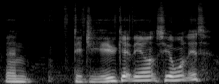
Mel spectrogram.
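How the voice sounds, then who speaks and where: A man's voice: high voice, lively intonation, moderate pace, vocal fry, a little mellow. A man playing a polite, cautious adventurer in a fantasy audio drama, courteous and a little tentative. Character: polite, cautious male adventurer interviewing recruits.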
